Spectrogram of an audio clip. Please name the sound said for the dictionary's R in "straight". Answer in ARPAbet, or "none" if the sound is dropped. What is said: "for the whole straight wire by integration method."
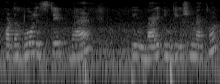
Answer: none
